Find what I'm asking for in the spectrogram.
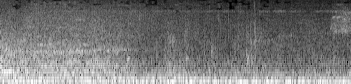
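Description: Fireball attacks in the video game Jade Empire make a loud, continuous roaring blast, dense and booming throughout with no pause.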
